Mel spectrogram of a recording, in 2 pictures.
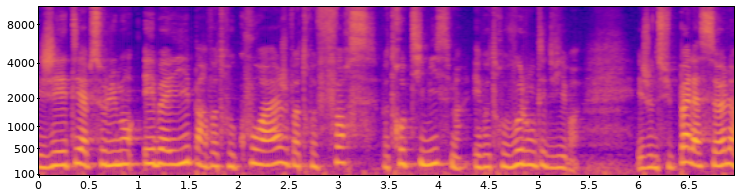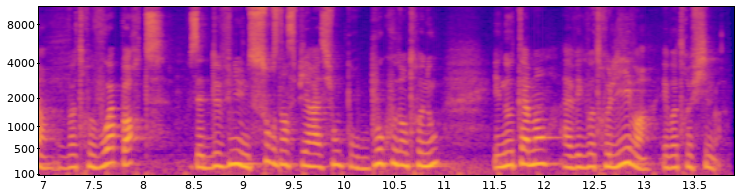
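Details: Adult woman speaking French; normal speech.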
